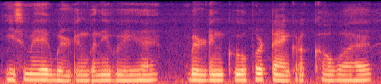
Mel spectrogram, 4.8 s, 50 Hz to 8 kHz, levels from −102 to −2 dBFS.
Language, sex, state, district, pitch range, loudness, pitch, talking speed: Hindi, male, Uttar Pradesh, Saharanpur, 140-150 Hz, -15 LUFS, 145 Hz, 165 wpm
